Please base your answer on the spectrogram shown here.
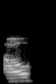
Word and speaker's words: Ao: AO stands for blue. It's pronounced ow.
